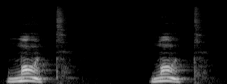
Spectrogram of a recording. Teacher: Terminou em T, mas antes desse T veio uma vogal nasal. On, né?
